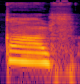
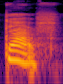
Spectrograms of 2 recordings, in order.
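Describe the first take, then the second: First: The L sound is pronounced in the word. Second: The L sound is silent in the word. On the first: The speaker calls it wrong. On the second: The speaker calls it right.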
